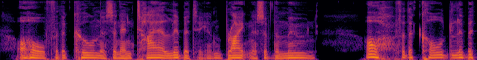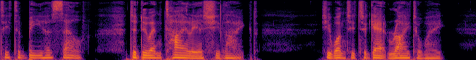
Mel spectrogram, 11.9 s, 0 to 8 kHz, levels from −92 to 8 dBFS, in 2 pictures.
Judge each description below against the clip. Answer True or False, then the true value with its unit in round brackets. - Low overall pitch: True (115 Hz)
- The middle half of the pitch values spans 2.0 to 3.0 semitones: True (2.7 semitones)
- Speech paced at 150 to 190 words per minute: True (160 wpm)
